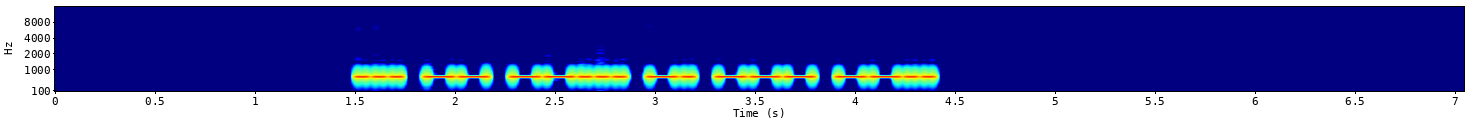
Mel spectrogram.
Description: Morse code, heard as a keyed tone, about 27 wpm, 700 Hz. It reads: SM7NOZ
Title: DXCC-100 Call Signs - 6 Characters - Repeated 3x - 28wpm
